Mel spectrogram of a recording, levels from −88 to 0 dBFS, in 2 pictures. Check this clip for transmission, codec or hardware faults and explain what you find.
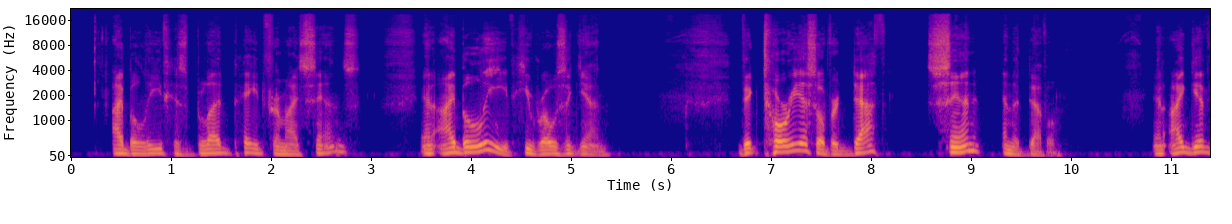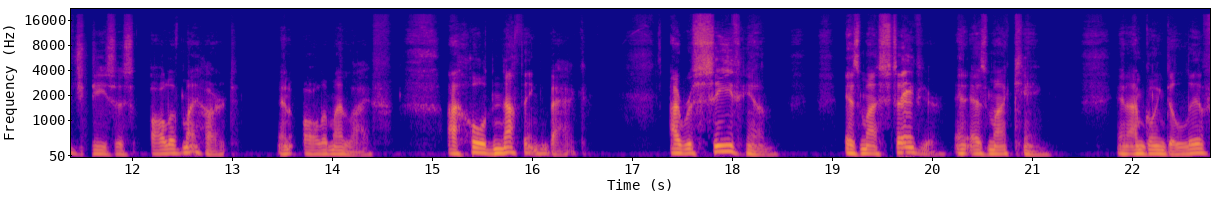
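Four transmission faults are audible in this speech, all of the kind a call's receiver makes when packets arrive late or not at all.

From 11.49 to 11.62 s, just after "I give" and before "all of my heart", the sound hangs and smears into a fading buzz with a brief silence of about 10 ms, then resumes where it stopped. This is a call audio freeze, likely from delayed packets draining the jitter buffer. About 103 ms was filled in, nothing was lost, and the delay grew by 103 ms.

From 15.14 to 16.06 s the speech sounds hurried but keeps its pitch, running at 108% speed. This is a jitter buffer speed-up: with too much audio queued, the receiver cut many short pitch-period slices, around 70 ms in total, to bring the delay back down.

From 19.57 to 19.62 s, after "as my" and before "and as my", a sound is held too long. 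This is a short stall from a late packet. The receiver stretched the last sound by 36 ms until the packet came, so nothing is missing.

From 19.66 to 19.70 s, in the same stretch, there is a quick smear or wobble. This is short concealed packet loss: 20 ms of audio never arrived, and the receiver patched the hole with 15 ms continued from the preceding sound before blending back in.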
